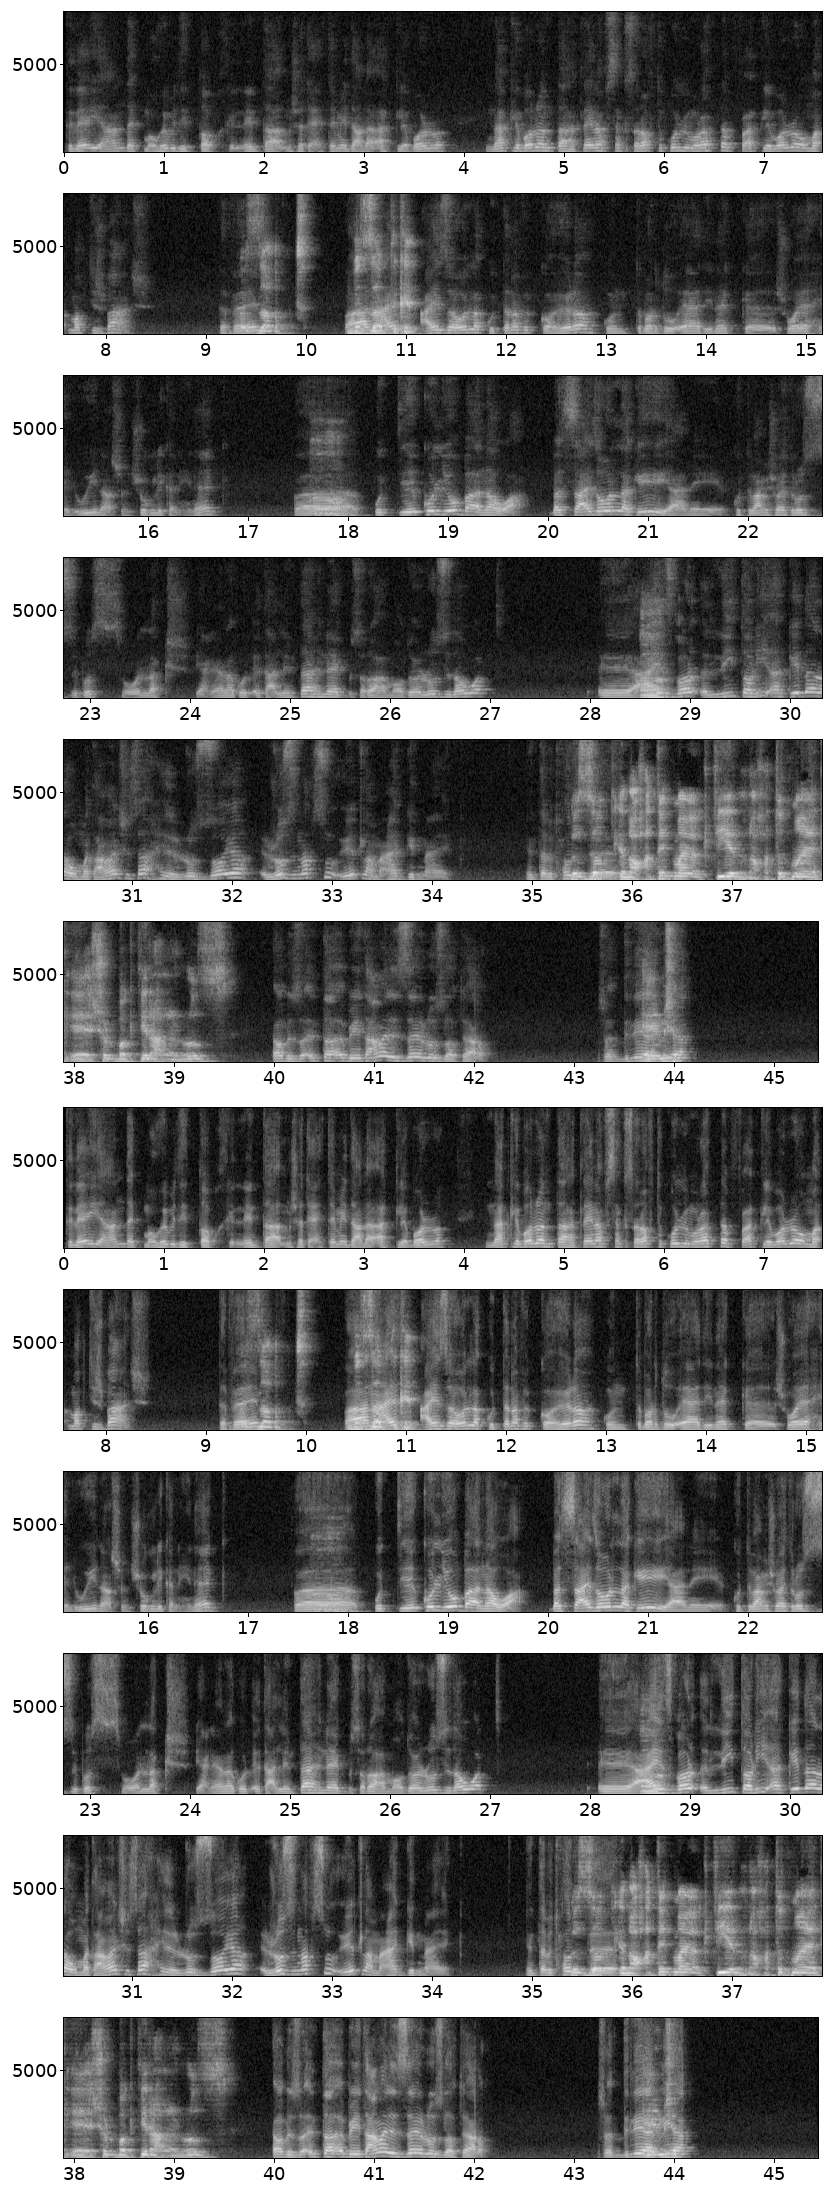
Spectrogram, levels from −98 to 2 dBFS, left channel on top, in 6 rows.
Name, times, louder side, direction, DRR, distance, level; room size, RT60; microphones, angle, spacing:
voice 1, 0.0-3.8 4.2-8.4 9.1-9.6 10.4-16.7 17.5-19.7 20.0-26.9 28.1-34.2 34.9-35.9 40.0-42.1 43.2-44.1, right 4 dB, 60° right, 0.7 m, -25 dB
voice 2, 9.3-9.7 10.4-11.1 17.6-18.1 28.5-28.7 35.4-39.5 43.7-44.1, right 1 dB, 5° left, 1.4 m, -20 dB
9.2 x 5.2 x 3.0 m
head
